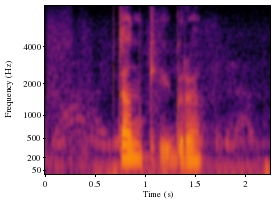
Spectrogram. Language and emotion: Russian, neutral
